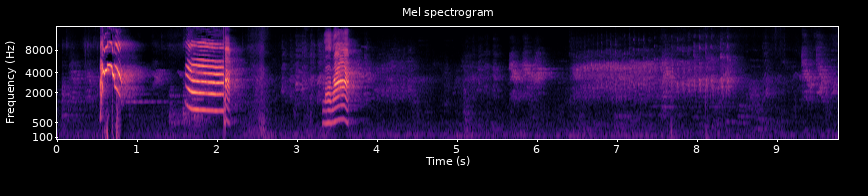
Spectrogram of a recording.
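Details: Talking pet ringneck parrot that says "mummy": three loud, harsh, buzzy harmonic calls in the first four seconds, then soft rustling and faint chatter.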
